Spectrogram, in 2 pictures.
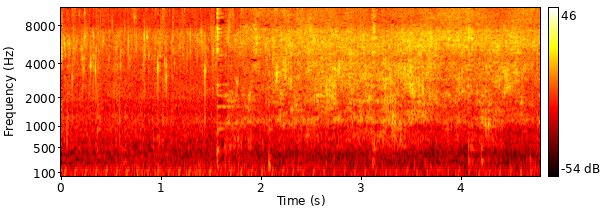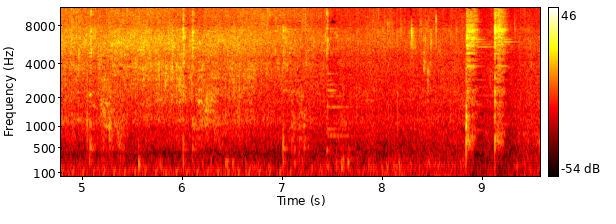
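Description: Parboiled giant taro (mankochu) cubes frying in hot oil in a metal kadai: a steady crackling sizzle as a flat spatula turns them. A few sharp knocks come near the end.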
